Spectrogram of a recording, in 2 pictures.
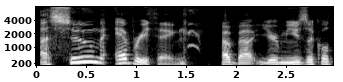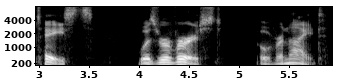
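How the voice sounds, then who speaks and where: A man's voice: on the low side, sing-song, measured pace, no echo, clean studio sound. A man hosting a podcast with wry, sarcastic asides, bantering casually and reading bits aloud. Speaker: podcast host.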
